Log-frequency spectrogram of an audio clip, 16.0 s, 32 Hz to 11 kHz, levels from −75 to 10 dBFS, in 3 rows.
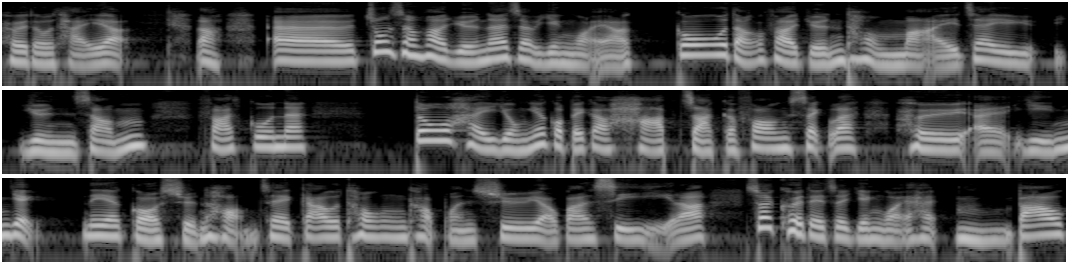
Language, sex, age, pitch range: Chinese, female, 20-39, 165-220 Hz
